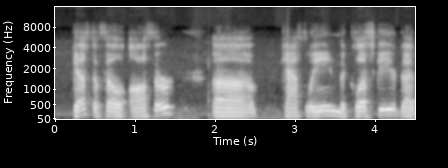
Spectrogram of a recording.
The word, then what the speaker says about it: Kathleen McCluskey: I'm having a guest a fellow author uh Kathleen mclusky did I pronounce that right yes you did very good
